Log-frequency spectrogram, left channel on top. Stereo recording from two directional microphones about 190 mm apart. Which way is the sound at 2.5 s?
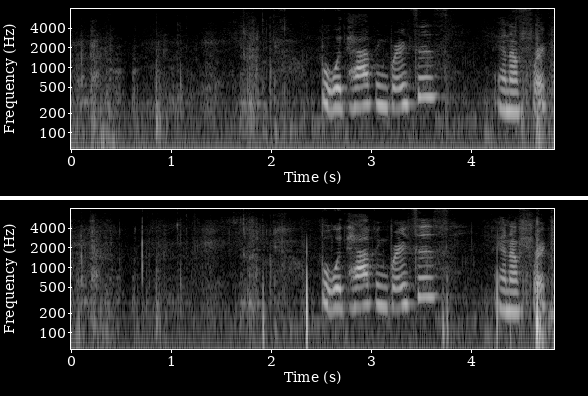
15° left (ahead or behind).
